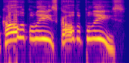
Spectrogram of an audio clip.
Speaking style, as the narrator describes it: the other BLM protesters is yelling

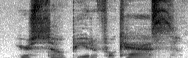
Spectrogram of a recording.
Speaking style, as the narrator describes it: Dean whispers

